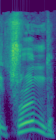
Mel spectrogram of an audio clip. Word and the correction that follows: Troels: or no, it's Trolls. It's spelled T-R-O-E-L-S, Trolls.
